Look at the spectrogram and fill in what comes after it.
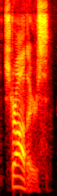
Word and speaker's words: Struthers: I say it more like brothers. Is how you tell me to say it, like Struthers. – No, it rhymes with bothers. – Bothers. Yeah, Struthers.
